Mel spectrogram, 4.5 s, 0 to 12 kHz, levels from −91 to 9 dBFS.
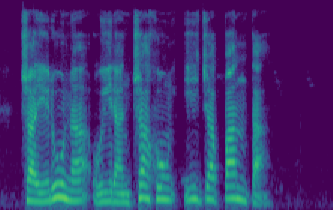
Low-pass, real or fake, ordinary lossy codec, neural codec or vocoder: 9.9 kHz; real; Opus, 32 kbps; none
